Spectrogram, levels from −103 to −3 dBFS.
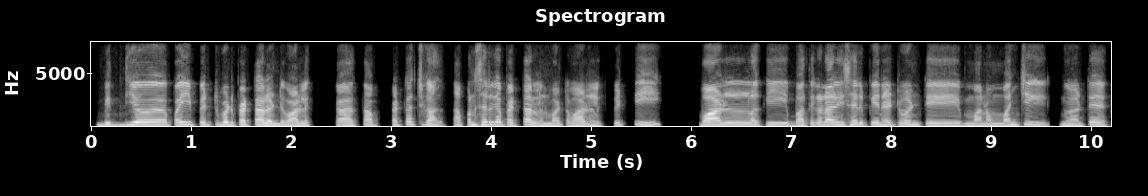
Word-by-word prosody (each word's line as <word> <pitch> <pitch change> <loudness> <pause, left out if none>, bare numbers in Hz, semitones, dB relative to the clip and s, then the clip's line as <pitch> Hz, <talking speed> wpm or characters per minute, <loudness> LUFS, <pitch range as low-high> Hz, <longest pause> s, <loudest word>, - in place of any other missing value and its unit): విద్యోపై 230 +3 +4 0.2
పెట్టుబడి 210 +2 +1
పెట్టాలండి, 205 -8 +4
వాళ్ళకి. 165 -1 0 0.2
కా 195 - +2 0.2
తప్ 180 0 -2
పెట్టొచ్చు 205 +3 -4
కాదు, 155 -3 0
తప్పనిసరిగా 235 +6 0
పెట్టాలనమాట. 180 -7 0
వాళ్ళకి 180 -4 -2
పెట్టి, 215 +6 -5 0.6
వాళ్ళకి 210 -1 +4 0.2
బతకడానికి 220 +4 +1
సరిపోయినటువంటి 195 -3 -1 0.4
మనం 165 0 -3
మంచి 215 +6 -1 0.5
అంటే 225 +6 -3
205 Hz, 105 wpm, -21 LUFS, 180-225 Hz, 0.6 s, విద్యోపై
